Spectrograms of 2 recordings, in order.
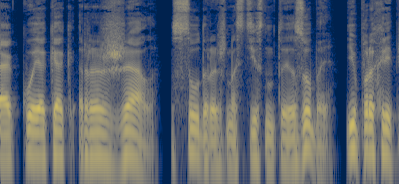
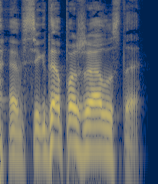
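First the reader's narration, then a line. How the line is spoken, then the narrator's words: Laughing. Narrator (Russian): рассмеялся первый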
